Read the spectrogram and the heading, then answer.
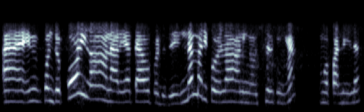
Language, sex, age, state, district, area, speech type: Tamil, female, 18-30, Tamil Nadu, Tiruvannamalai, rural, conversation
